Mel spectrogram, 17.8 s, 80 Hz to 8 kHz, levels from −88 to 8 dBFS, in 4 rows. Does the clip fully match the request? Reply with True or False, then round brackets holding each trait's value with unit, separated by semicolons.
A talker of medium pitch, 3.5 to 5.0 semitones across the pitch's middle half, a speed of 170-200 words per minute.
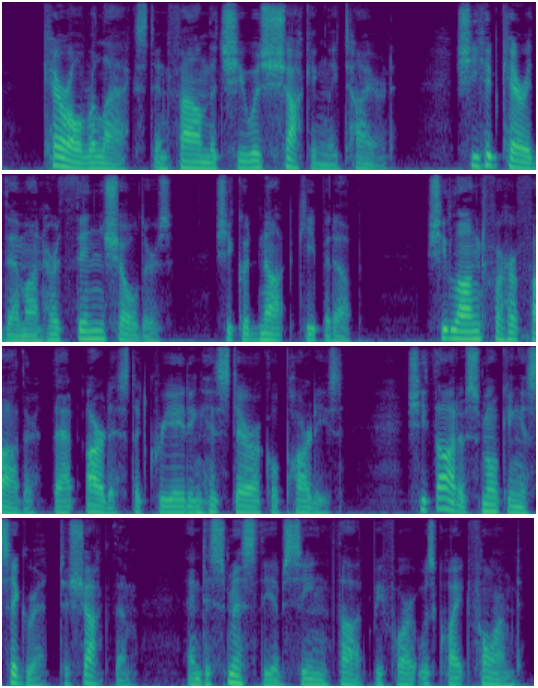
False (105 Hz; 4.2 semitones; 180 wpm)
